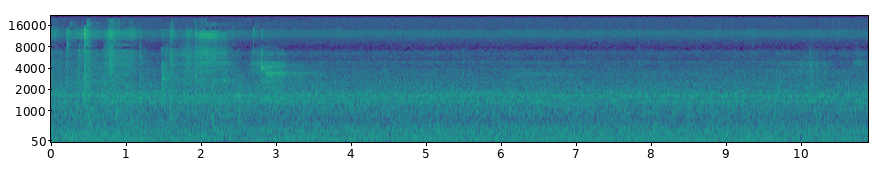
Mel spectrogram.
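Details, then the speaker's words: Litex Gaskin 24-inch ceiling fan on high: steady low drone with a rough rumbling whir, about half blade noise and half new-bearing noise, plus a small hum; the bearings quieted down after more use. "Now, of course, some of the noise you're hearing is the blades waring around, but half of that noise is the bearings."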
